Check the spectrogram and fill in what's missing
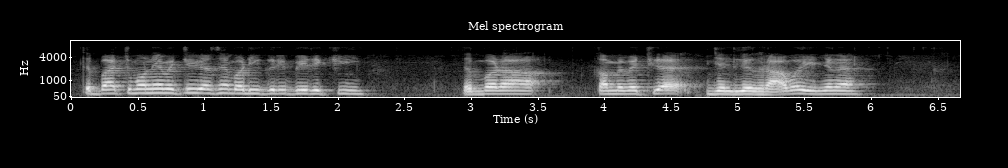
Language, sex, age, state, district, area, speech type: Dogri, female, 60+, Jammu and Kashmir, Reasi, rural, spontaneous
